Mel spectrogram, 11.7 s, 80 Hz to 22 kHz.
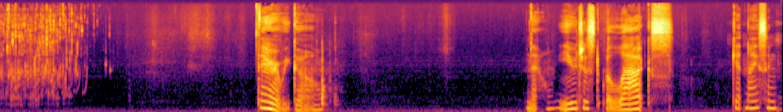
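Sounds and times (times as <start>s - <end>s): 
water pouring into a tall glass of ice water: 0.0s - 1.4s
speech: 3.9s - 5.0s, 8.0s - 10.2s, 11.0s - 11.7s.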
